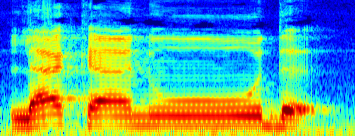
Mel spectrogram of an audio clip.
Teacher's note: It's going to bounce at the end.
